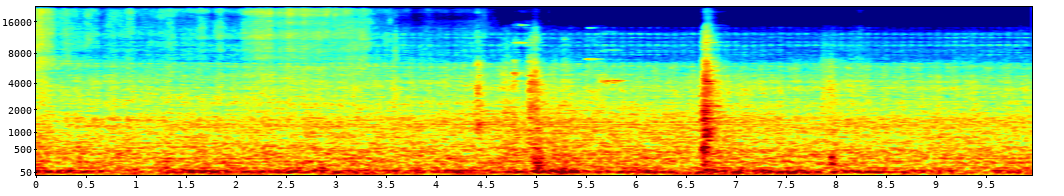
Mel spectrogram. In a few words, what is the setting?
residential area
